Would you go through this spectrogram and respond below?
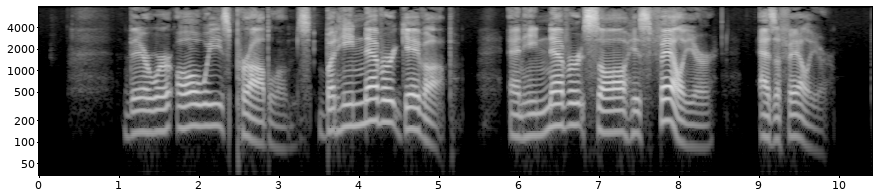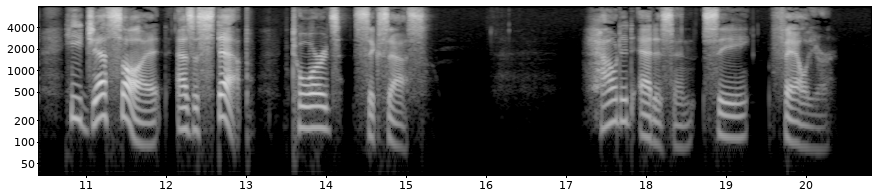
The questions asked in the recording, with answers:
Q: How did Edison see failure?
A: He saw failure as a step towards success.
